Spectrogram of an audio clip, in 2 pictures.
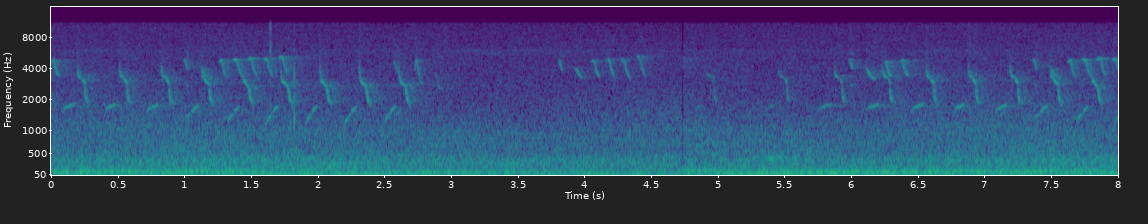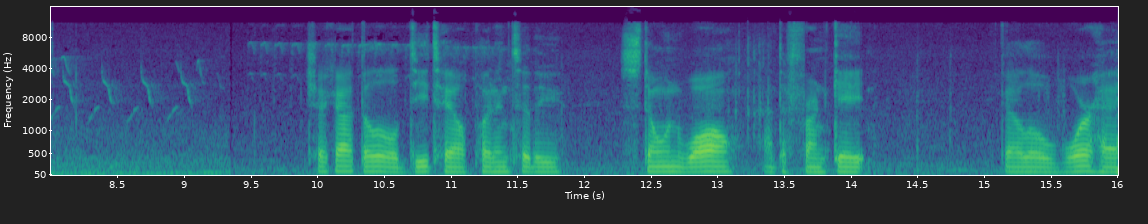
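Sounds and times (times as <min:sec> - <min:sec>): low background rumble: 0:00.0 - 0:09.8
bird chirping: 0:00.0 - 0:11.7.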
